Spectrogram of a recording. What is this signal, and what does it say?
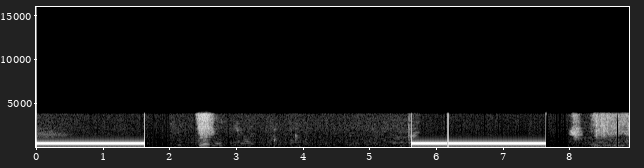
Ringback tone (North America), 440 + 480 Hz.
